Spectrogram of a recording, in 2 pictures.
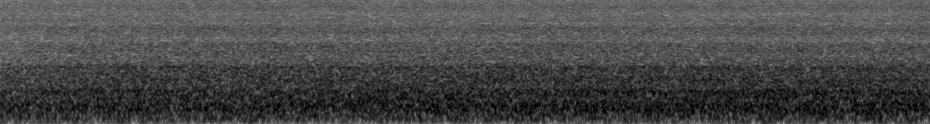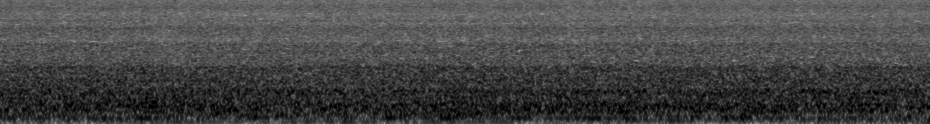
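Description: Heavy rain falling: a loud, steady hiss that does not change.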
